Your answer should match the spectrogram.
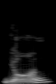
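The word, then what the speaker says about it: Jan: a the boy's name yawn on it and it's spelled j-a-n of course in german in german they pronounce it yawn like with a y and i feel like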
